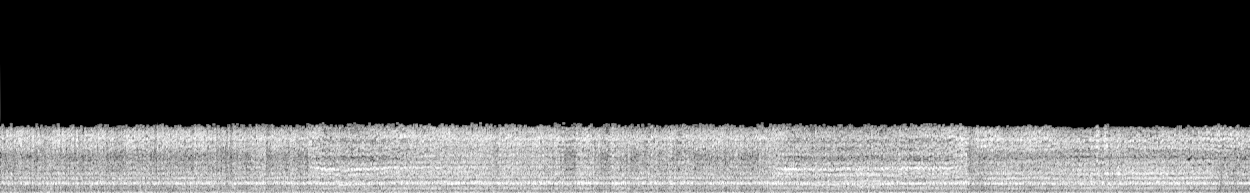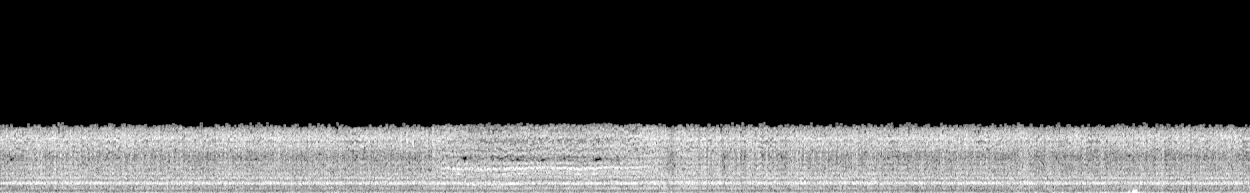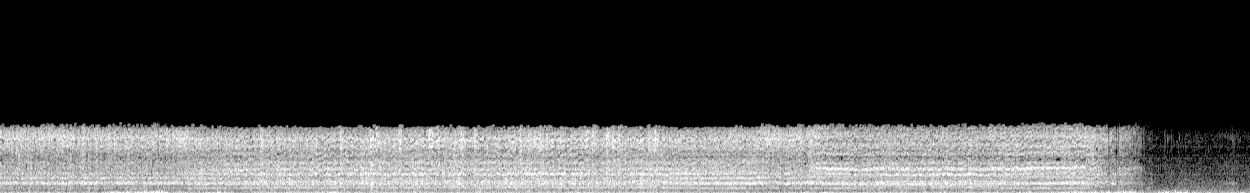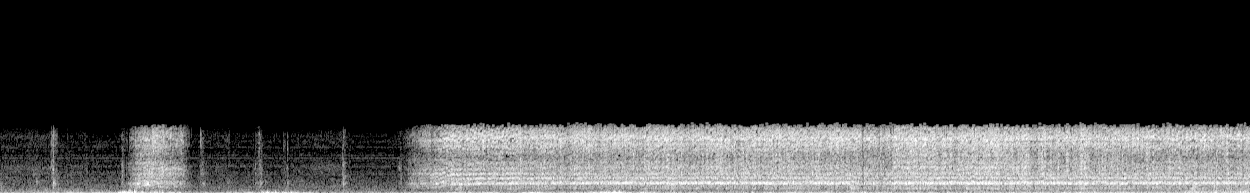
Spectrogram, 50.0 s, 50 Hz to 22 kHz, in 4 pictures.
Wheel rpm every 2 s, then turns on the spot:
160, 160, 160, 160, 160, 160, 160, 160, 160, 160, 160, 160, 160, 160, 160, 160, 160, 160, 30, 20, 20, 150, 160, 160, 160.
36-38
